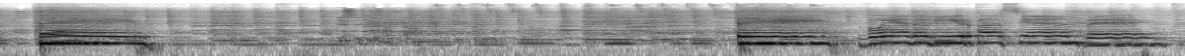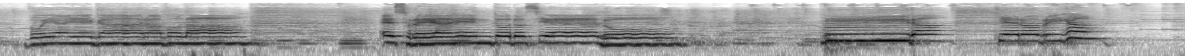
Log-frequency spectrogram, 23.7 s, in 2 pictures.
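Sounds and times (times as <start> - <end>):
tenor singing: 0.3 - 1.7, 6.1 - 14.4, 15.6 - 22.9.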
